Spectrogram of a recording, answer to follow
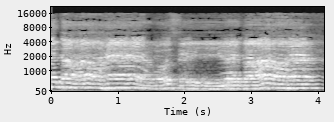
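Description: Men and children reciting a noha together in Urdu, their voices chanting in unison over long held notes.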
